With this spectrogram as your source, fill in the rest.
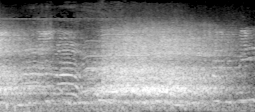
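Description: An esports arena crowd at VCT Masters Shanghai swells into cheering and shouts, the roar rising and then fading, heard faintly under a caster's voice.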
